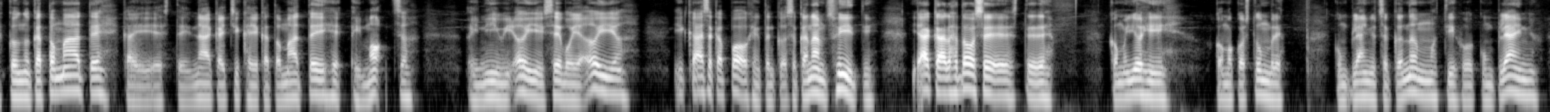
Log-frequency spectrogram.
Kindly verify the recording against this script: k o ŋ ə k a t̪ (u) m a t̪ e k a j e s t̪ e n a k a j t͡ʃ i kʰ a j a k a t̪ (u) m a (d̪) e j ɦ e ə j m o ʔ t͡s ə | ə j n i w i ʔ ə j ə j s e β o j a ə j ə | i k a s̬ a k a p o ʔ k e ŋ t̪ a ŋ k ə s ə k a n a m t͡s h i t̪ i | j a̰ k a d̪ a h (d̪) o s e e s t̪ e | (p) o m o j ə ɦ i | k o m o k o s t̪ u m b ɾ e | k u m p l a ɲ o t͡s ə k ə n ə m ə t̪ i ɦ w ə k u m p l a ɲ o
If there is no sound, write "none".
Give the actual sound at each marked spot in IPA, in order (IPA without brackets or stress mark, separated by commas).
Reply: o, o, t̪, d̪, k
